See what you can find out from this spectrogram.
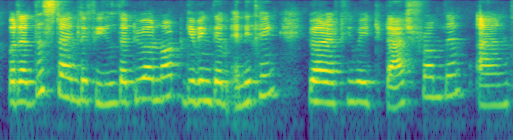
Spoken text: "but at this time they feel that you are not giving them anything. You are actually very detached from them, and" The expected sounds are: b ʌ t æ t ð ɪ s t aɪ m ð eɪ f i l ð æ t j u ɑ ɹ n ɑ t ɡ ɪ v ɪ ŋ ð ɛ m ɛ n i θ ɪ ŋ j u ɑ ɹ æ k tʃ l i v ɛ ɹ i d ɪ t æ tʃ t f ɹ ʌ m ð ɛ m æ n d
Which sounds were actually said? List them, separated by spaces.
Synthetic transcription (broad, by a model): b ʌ t æ t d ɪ s t aɪ m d eɪ f i l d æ t j u ɑ ɹ n ɑ t ɡ ɪ v ɪ ŋ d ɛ m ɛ n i t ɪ ŋ j u ɑ ɹ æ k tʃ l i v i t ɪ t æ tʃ f ɹ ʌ m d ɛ m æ n d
